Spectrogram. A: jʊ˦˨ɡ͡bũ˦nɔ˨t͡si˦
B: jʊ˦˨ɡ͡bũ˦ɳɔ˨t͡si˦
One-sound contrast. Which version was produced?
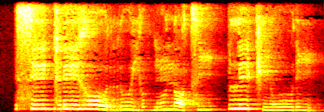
A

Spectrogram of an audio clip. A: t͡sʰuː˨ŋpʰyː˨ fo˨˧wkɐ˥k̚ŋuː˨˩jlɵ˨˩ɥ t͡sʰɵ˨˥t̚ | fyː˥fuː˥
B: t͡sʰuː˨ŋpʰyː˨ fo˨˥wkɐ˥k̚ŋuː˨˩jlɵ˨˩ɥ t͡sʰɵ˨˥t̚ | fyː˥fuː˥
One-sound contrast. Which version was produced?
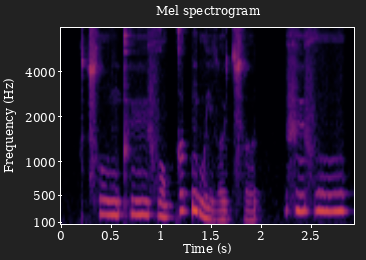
A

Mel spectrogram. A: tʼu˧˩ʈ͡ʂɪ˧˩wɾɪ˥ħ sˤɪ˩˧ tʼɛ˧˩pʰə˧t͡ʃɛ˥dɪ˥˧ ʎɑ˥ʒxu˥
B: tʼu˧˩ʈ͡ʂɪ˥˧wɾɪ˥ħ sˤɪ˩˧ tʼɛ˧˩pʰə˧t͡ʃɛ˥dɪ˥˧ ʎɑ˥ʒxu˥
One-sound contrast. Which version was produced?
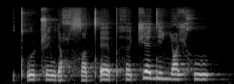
A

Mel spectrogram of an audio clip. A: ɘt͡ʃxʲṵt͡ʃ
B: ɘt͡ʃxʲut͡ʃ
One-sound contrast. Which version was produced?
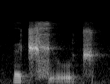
A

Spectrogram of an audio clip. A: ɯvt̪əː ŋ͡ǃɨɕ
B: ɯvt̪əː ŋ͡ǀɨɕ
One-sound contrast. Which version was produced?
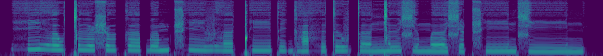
B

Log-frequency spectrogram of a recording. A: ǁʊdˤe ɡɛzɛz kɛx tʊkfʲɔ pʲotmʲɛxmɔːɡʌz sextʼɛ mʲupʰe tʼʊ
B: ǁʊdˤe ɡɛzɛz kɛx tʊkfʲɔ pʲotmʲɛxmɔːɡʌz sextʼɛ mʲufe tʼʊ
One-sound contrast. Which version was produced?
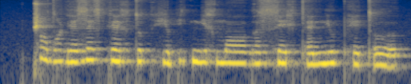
A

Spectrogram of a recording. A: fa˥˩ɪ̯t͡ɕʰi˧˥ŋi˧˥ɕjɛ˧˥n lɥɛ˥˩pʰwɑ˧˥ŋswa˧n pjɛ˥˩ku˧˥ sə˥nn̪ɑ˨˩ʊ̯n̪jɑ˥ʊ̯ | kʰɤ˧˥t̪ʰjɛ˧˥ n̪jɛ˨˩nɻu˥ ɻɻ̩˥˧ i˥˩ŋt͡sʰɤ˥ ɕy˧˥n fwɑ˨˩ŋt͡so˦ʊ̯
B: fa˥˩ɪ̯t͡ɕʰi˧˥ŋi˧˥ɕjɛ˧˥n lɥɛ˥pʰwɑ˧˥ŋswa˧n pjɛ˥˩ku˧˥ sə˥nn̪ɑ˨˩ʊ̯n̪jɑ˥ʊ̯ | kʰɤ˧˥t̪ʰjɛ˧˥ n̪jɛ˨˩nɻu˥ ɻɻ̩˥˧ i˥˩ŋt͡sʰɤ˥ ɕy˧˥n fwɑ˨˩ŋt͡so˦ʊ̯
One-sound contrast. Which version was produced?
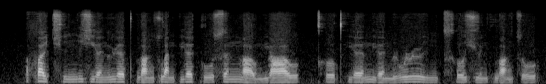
A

